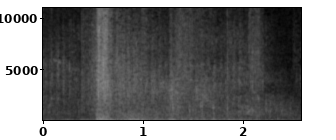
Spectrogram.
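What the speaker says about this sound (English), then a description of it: "Our favourite half track takes a tank shot and immediately gets wiped out." A tank shot destroying a half-track in the WWII strategy game Combat Mission: Battle for Normandy, heard as a single loud, close boom that tails off into rumbling debris and ambient battle noise.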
